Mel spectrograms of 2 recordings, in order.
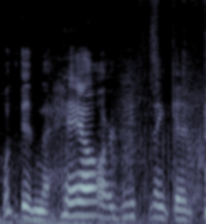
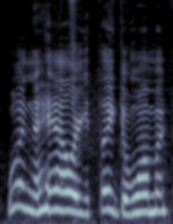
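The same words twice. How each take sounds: First: Mock-incredulous quote; understated mock disbelief at normal volume; imitating disbelief. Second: Loud, high mock-outraged yell; hammed-up scolding, much louder and higher; imitating outrage. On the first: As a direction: imitate a baffled dinner guest, mildly. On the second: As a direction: holler it like an appalled dinner guest. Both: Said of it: "they'll look at me like".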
